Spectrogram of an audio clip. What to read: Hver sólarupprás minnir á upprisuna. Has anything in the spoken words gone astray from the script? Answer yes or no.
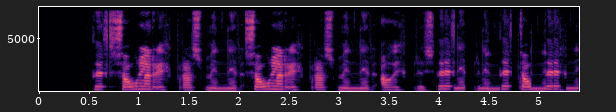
yes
